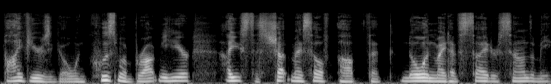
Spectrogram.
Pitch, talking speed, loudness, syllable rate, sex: 145 Hz, 260 wpm, -18 LUFS, 6.0 syllables/s, male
